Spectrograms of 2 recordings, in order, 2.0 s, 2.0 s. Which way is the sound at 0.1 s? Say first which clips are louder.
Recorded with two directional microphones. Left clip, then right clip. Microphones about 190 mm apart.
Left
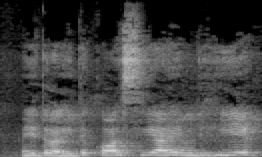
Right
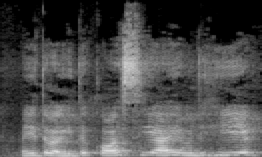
Right 4 dB; 45° right (ahead or behind).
